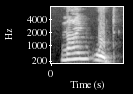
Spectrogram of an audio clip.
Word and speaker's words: knighthood: 词就是奖项的意思。Knighthood 是骑士的身份，这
